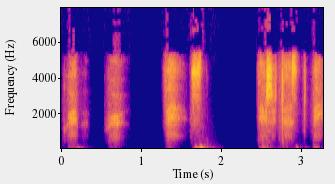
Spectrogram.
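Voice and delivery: hurried whispered orders. A narrator's reading. Uncle urging the boy to hide the mess, whispering. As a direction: whisper the instructions quickly.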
